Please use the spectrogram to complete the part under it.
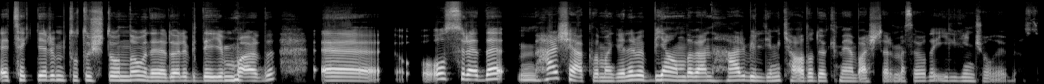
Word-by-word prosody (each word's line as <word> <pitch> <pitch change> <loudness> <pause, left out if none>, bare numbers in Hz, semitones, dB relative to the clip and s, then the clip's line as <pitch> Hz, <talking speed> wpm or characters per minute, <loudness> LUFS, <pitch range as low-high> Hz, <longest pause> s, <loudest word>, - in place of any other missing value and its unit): eteklerim 205 +2 0
tutuştuğunda 190 0 0
mı 190 - 0
denir, 170 -1 +2
öyle 175 0 +1
bir 175 - -12
deyim 180 +2 +2
vardı. 175 +6 +2 0.5
Eee, 180 -2 +3 0.4
o - - 0
o 260 - +3
sürede, 235 -1 +4 0.2
ımm, 105 0 -5
her 270 +3 +1
şey 220 -7 +3
aklıma 165 0 -2
gelir 170 +6 +1
ve 200 -3 0
bir 205 - +1
anda 185 -3 +2
ben 180 0 +2
her 185 +2 -1
bildiğimi 175 0 -4
kâğıda 175 -1 -2
dökmeye 160 -2 -5
başlarım 145 - -3
mesela. 165 0 -4
O - - -11
da 180 - -7
ilginç 170 -2 -10
oluyor - - -13
biraz. - - -25
180 Hz, 185 wpm, -13 LUFS, 170-200 Hz, 0.5 s, sürede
